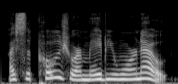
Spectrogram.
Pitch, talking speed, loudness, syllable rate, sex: 245 Hz, 235 wpm, -14 LUFS, 7.1 syllables/s, female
